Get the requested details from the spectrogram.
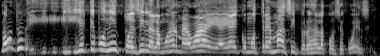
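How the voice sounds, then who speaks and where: A man's voice: very high voice, fast. A man preaching a sermon, speaking directly to his listeners, exhorting them with repeated rhetorical questions.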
